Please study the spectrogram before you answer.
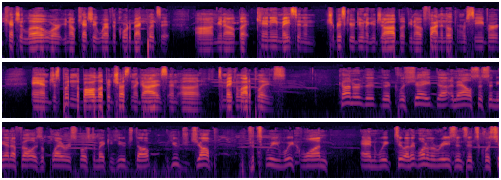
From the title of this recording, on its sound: In the Locker Room Live from Steelers Camp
